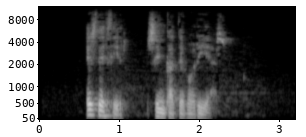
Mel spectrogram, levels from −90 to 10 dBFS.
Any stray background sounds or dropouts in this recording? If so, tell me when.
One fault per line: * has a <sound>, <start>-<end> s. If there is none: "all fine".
all fine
